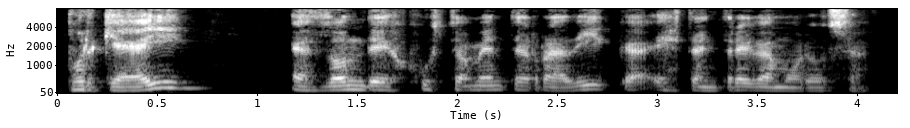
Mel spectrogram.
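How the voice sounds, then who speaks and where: A man's voice: medium pitch, moderate pace. A man giving an earnest, emphatic spiritual talk. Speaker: spiritual speaker.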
